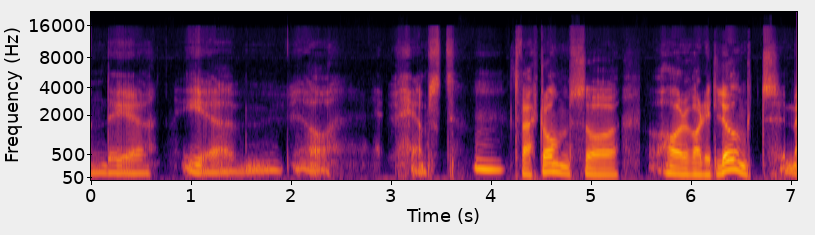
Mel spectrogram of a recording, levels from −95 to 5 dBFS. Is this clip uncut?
no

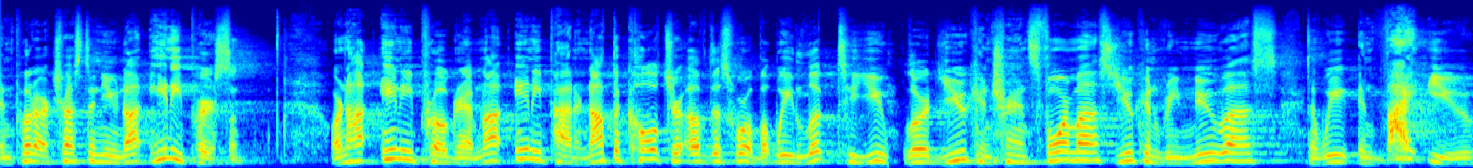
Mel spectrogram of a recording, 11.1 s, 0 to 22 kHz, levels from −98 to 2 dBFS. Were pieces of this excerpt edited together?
yes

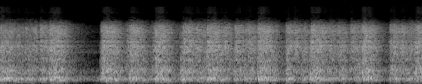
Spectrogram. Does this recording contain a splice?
no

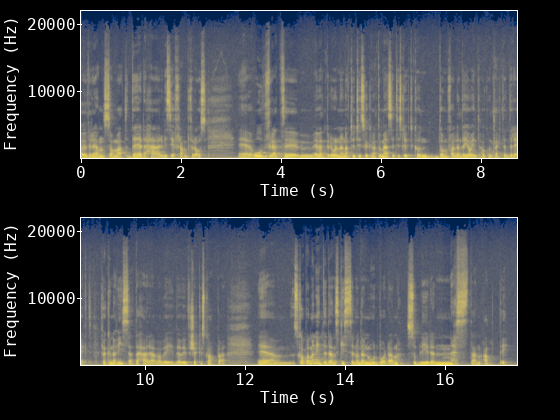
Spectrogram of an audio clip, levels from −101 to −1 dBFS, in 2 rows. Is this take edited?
no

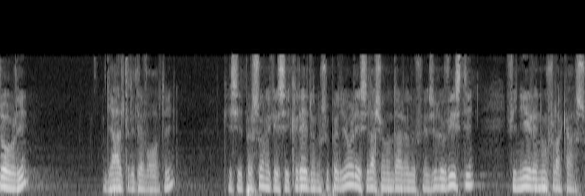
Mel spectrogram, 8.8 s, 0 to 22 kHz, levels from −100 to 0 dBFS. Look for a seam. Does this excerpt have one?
no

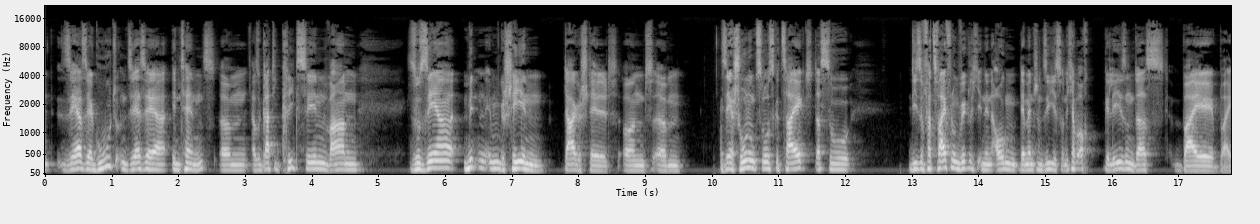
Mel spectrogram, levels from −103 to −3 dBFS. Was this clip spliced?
yes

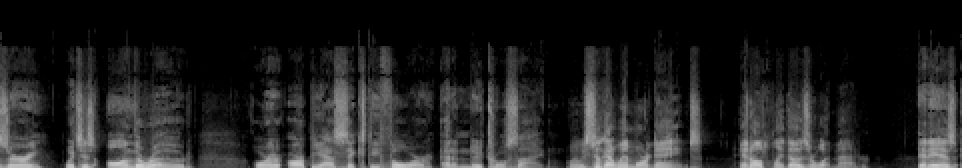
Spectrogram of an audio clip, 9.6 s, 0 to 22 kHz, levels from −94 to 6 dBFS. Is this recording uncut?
no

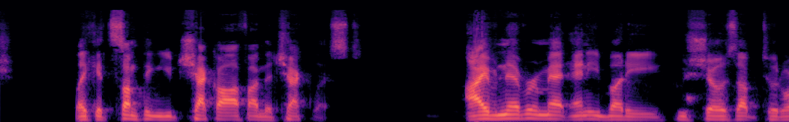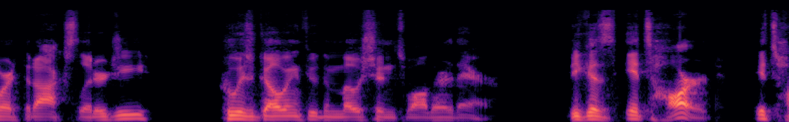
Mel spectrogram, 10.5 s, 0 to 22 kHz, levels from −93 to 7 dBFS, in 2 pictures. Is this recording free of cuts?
yes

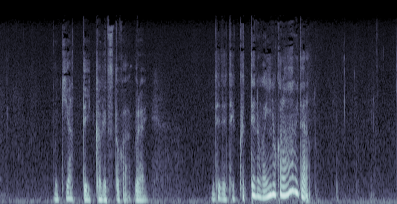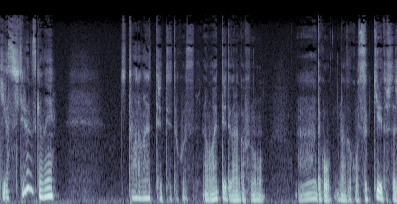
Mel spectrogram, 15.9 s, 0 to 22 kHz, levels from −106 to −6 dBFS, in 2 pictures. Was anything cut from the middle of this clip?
no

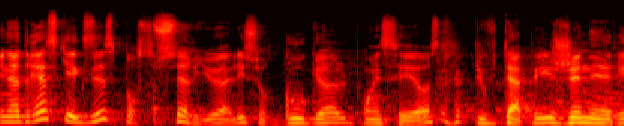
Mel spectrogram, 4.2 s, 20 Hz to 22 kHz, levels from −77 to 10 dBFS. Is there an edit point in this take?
yes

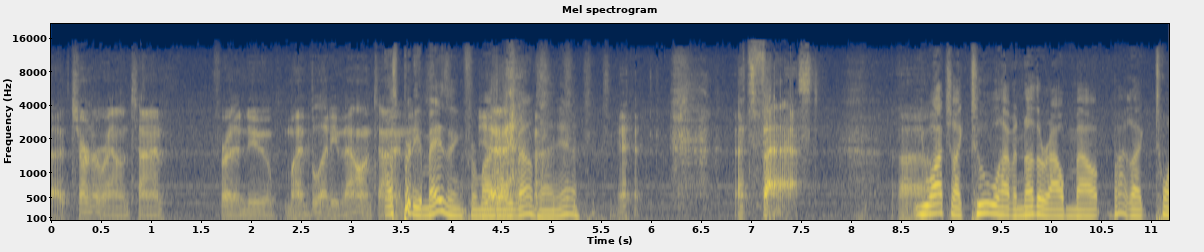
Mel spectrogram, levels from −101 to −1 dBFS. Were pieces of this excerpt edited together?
no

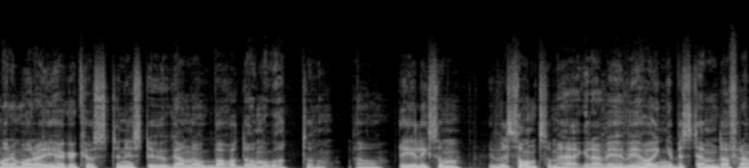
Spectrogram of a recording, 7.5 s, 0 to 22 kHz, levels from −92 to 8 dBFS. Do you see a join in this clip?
no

